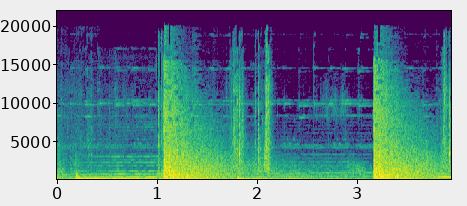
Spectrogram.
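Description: Explosions in a video game set among vaults burst out in a few loud broadband blasts, separated by short gaps with lingering rumble and debris noise.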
